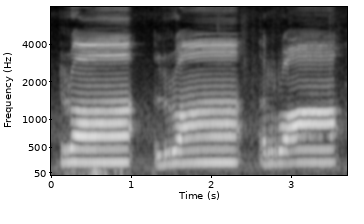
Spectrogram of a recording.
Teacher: डे kids अब हम पढ़ेंगे रॉ। रॉ, रॉ पढ़ते हुए ज़ुबान की नोक ऊपर दांतों के मसूड़ों के साथ लगती हैं और हल्की सी टक्कर यानी लर्ज़श की तरह आवाज़ निकलती है।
